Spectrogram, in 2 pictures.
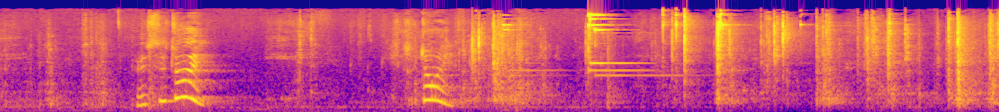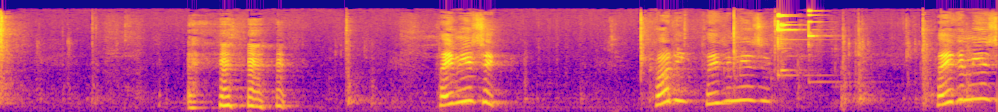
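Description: A dog whines in high, rising and falling cries.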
